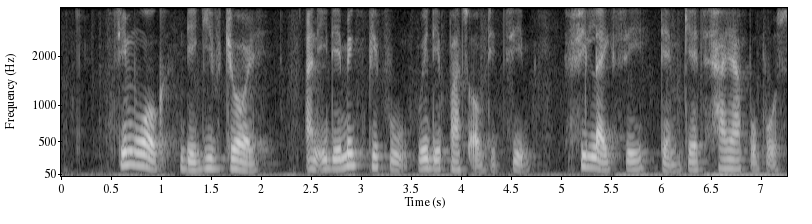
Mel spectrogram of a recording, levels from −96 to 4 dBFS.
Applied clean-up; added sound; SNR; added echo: none; Livestock, farm animals, working animals; 16 dB; none.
